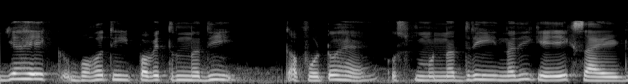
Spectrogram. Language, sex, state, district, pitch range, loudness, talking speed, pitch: Hindi, female, Uttar Pradesh, Jyotiba Phule Nagar, 190-215 Hz, -16 LUFS, 160 wpm, 200 Hz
